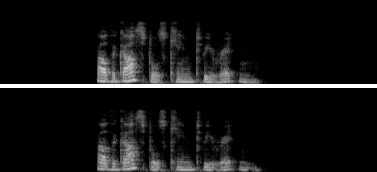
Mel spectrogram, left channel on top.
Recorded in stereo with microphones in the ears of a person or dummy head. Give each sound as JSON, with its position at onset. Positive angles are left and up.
{"t": 1.0, "sound": "a man speaking", "side_deg": 30, "distance_m": 0.5}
